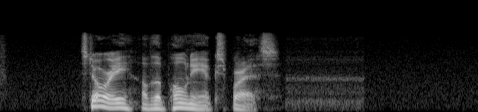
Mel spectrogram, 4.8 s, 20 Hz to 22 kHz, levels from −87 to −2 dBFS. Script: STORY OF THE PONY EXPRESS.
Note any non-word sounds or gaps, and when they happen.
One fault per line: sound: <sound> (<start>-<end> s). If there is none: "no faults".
no faults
